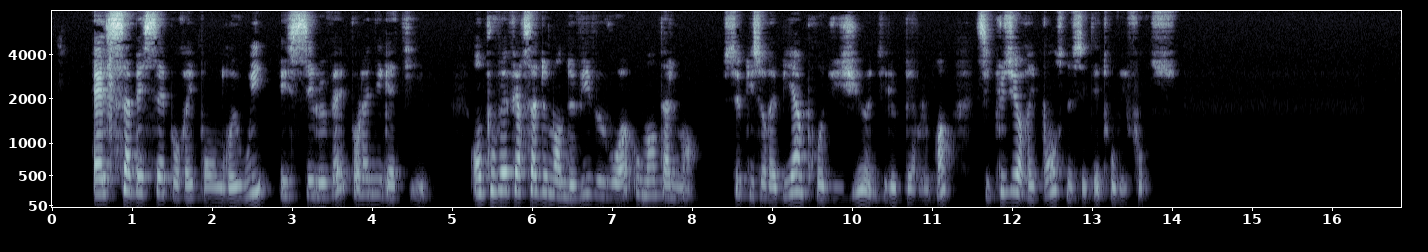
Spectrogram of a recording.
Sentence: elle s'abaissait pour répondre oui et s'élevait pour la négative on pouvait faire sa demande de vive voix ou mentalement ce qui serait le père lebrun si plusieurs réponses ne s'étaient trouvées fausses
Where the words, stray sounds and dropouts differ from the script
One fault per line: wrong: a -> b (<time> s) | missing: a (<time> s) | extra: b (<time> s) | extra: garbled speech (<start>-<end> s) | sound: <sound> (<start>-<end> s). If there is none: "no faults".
extra: bien prodigieux dit (9.1 s)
